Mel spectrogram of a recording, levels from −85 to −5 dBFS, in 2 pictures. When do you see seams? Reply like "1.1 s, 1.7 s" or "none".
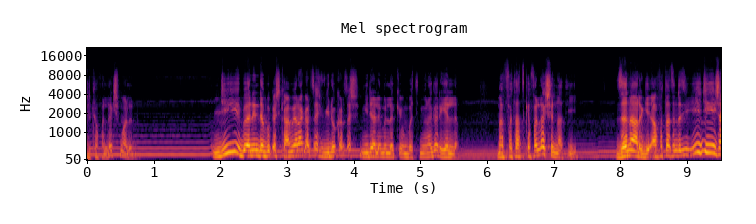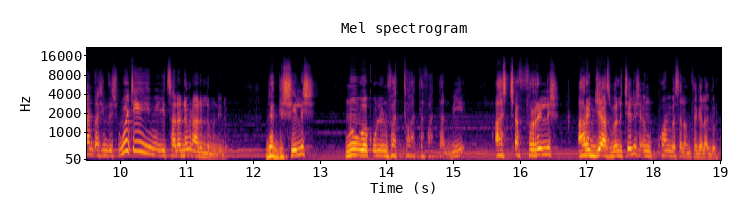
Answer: none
